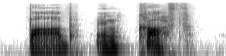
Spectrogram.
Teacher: Again, those words don't rhyme today, but we have to turn back the clock and give crab and laugh the older short A sounds, crab and laugh. And we have to give bob and cough their rounded short O sounds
